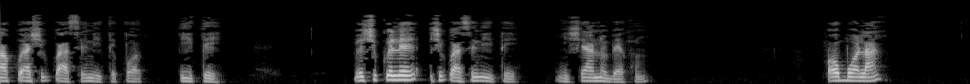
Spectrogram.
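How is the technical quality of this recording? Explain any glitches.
The technical quality is poor: heavy coding damage runs through the whole clip, with four audible pre-echoes.

Throughout, nothing is present above 10.5 kHz, and the sound is watery and swirly. This is likely MP3 compression at a low bitrate, around 32 kbps. On a spectrogram it shows as a hard ceiling with speckled, flickering gaps.

Pre-echo occurs at 1.08–1.10 s, 1.24–1.26 s, 2.00–2.03 s and 4.29 s, spreading 17 to 31 ms. Block-spread quantisation noise leaks ahead of the attacks, so a short hiss precedes each onset, which shows as a smeared waveform edge.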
